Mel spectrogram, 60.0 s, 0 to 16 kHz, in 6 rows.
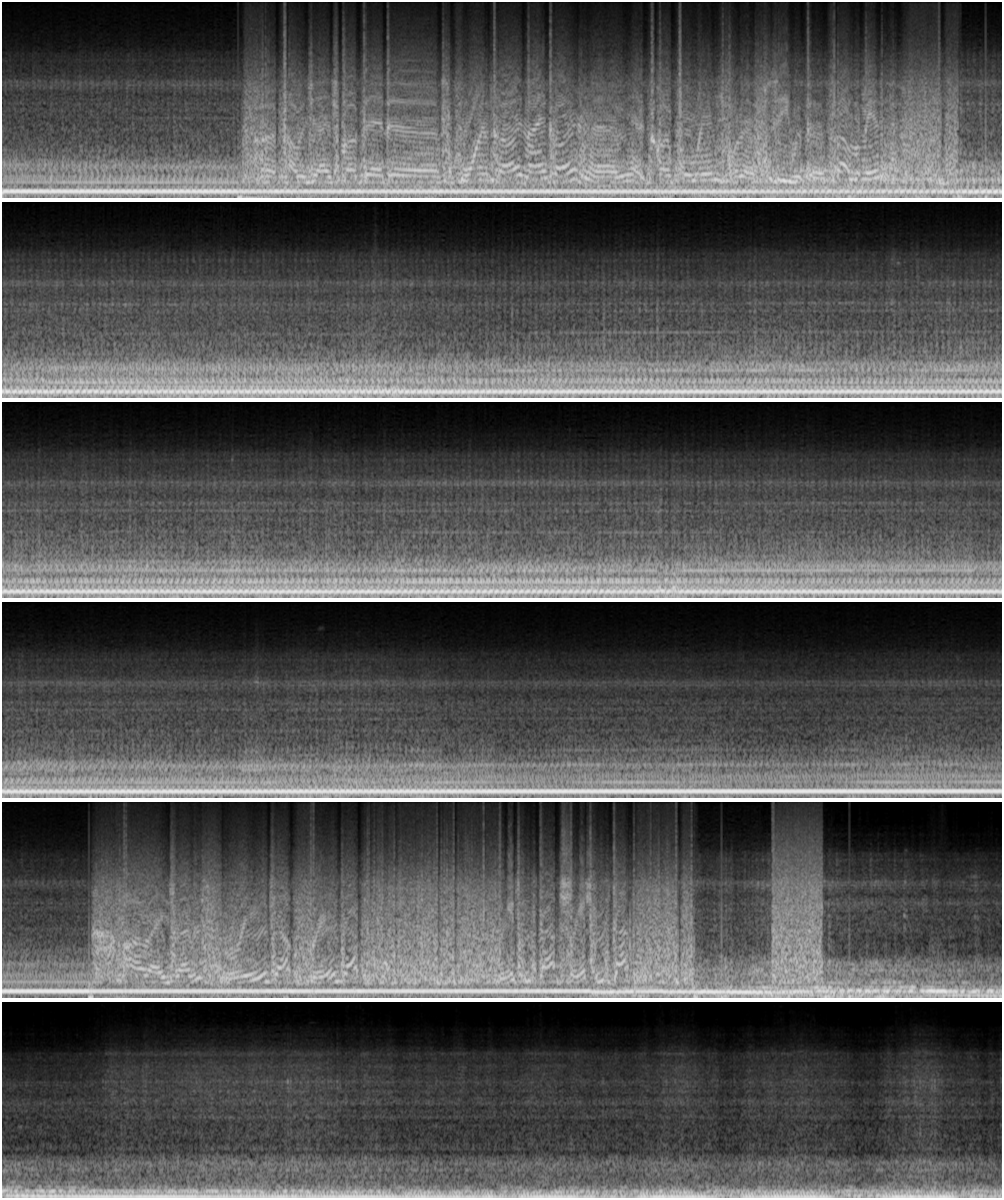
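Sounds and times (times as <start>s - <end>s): race car engine from cockpit: 0.0s - 60.0s.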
